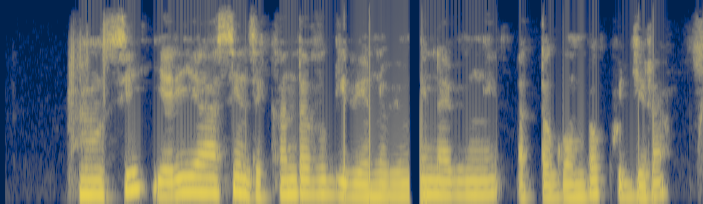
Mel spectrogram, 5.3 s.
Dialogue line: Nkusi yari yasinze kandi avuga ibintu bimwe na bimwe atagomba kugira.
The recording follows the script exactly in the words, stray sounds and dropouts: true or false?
false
